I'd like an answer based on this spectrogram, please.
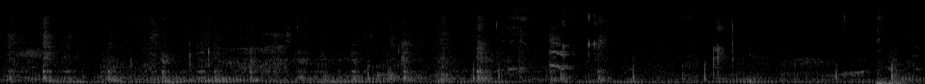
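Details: Domestic cat purring indoors while grooming another cat; a low, steady, continuous rumble runs throughout, broken by soft licking clicks and small rustles.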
